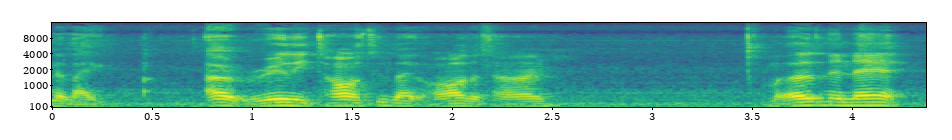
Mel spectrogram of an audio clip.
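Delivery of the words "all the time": ordinary delivery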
